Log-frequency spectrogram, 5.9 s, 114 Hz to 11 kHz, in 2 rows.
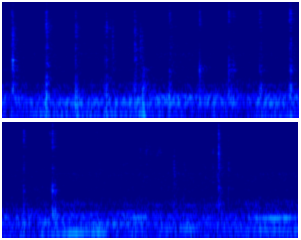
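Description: Fingers tap the sphere of a hollow, hard plastic BB-8 sipper cup, producing a quick run of short, bright, clicky taps that die away almost instantly over a steady low hum. The taps then give way to a soft, gritty rasp as the cup's screw-threaded halves are twisted open, with one more tap near the end.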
